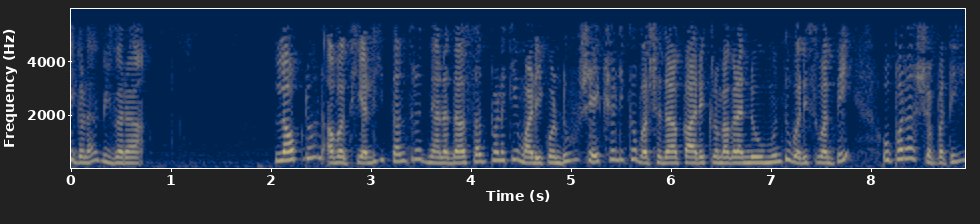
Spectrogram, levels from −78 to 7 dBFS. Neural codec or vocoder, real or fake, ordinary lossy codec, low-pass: none; real; none; 5.4 kHz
